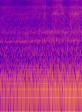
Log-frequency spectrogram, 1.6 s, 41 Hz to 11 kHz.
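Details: 1997 Dodge B3500 van that sat 3 years, in for spongy brakes: a steady airy hiss over a low, even idle as air is drawn through a failed intake manifold gasket. The vacuum leak is also heard in the crankcase, and the coolant is gone.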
